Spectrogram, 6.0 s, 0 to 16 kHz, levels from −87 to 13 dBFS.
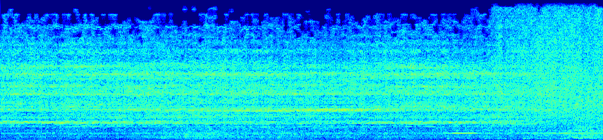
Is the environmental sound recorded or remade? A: remade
